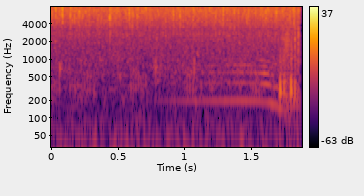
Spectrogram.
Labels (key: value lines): label: biophony
recorder: SoundTrap 300

label: biophony, grouper
recorder: SoundTrap 300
